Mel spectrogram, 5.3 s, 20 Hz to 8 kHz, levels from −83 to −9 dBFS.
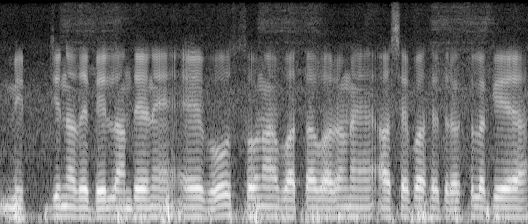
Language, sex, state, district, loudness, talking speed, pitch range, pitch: Punjabi, male, Punjab, Kapurthala, -16 LUFS, 170 wpm, 120-125 Hz, 120 Hz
